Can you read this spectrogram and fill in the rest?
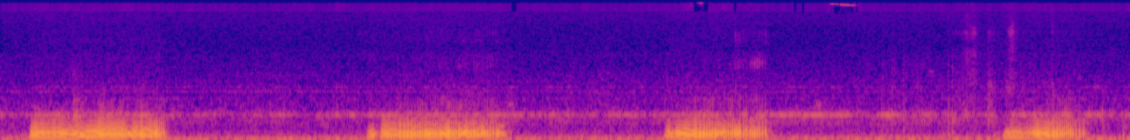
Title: Snores that sound like farts ❤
